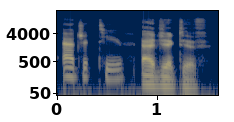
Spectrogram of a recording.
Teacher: the D in that ad part is usually silent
